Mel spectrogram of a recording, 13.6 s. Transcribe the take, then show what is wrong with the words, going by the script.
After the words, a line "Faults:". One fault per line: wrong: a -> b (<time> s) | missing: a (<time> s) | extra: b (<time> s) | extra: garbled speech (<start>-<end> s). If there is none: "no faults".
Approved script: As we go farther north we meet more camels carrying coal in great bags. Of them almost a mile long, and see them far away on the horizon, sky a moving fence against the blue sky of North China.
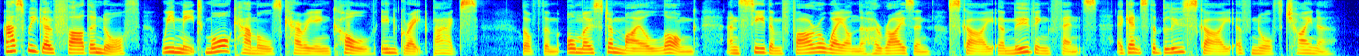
As we go farther north we meet more camels carrying coal in great bags. Of them almost a mile long, and see them far away on the horizon, sky a moving fence against the blue sky of North China.
Faults:
no faults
